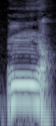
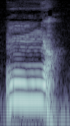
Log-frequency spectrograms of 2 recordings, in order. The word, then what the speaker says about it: nwiɔ: The way you say that in Nzema is Nwiɔ. Nwiɔ.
